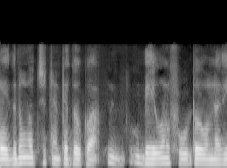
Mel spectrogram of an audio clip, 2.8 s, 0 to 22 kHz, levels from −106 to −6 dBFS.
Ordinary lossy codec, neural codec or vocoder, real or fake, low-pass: MP3, 64 kbps; codec, 16 kHz, 1 kbps, FreqCodec, larger model; fake; 7.2 kHz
